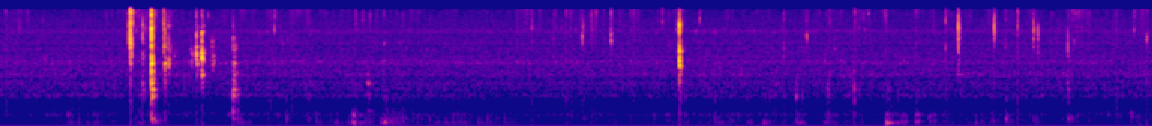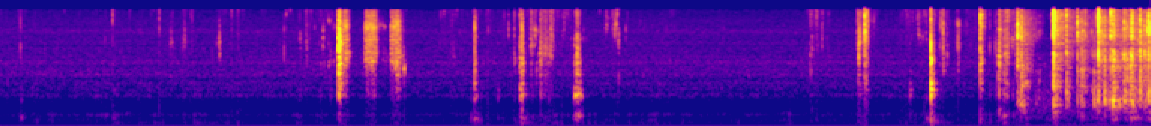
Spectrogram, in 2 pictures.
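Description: Small tools click and tap against a hard surface.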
